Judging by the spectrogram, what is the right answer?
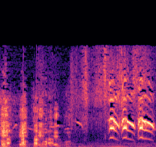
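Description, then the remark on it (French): A frog croaks in a quick series of raspy, throaty pulses, fairly loud, at the edge of a dark forest, followed by a few short high chirps from a bird. “C'est quoi ce bruit? Une grenouille.”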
